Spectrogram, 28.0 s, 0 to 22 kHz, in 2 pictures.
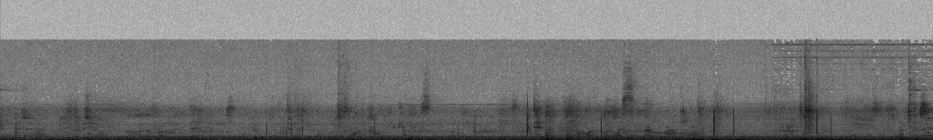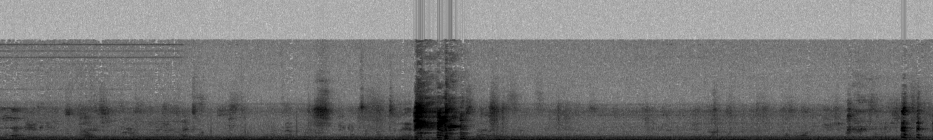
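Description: Interior running noise of a Thameslink Class 700 electric multiple unit in motion: a steady low hum over the rumble of wheels on the track.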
